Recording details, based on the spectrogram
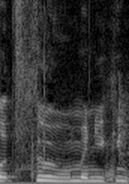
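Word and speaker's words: Thu'um: I've heard people pronounce it thum. It's THU apostrophe UM. Yeah, and I've heard people pronounce it thum.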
